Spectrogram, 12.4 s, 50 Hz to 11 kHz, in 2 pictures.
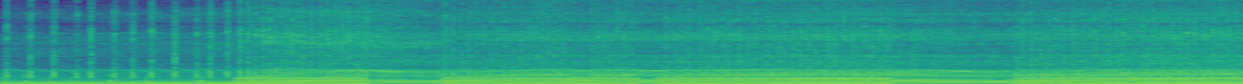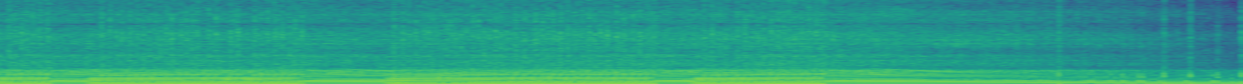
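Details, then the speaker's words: Old Echo 60S Super (CS60S) chainsaw, rarely run: revs surge and sag every second or two instead of holding steady; rough, uneven running, owner suspects carburettor diaphragms not wetted from infrequent use. "it runs probably not the greatest because I don't running enough often enough for the diaphragms to get good and wet before I put it up again but it does run"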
